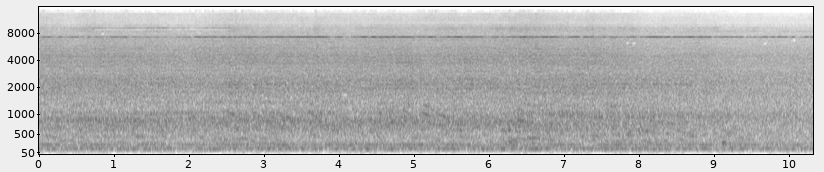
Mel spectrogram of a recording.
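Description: Aircraft turbine engines running steadily, a constant even drone with a thin high whine over it.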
